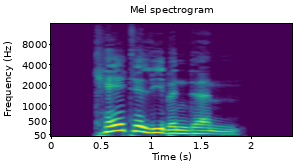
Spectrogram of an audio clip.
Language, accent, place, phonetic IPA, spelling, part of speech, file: German, Germany, Berlin, [ˈkɛltəˌliːbm̩dəm], kälteliebendem, adjective, De-kälteliebendem.ogg
- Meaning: strong dative masculine/neuter singular of kälteliebend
